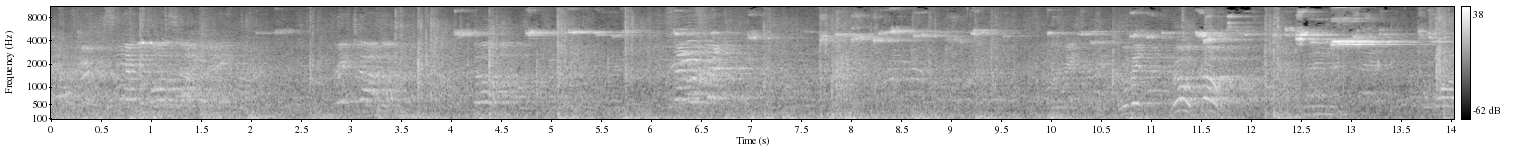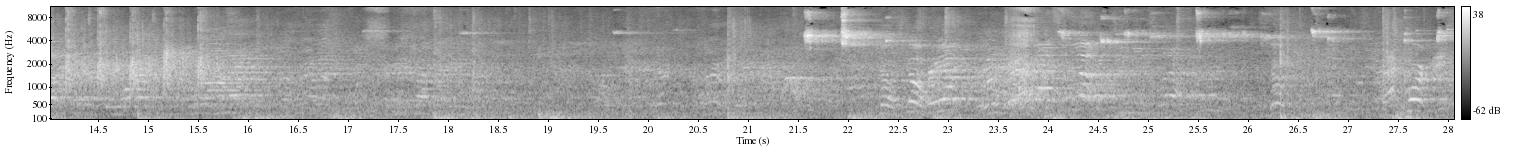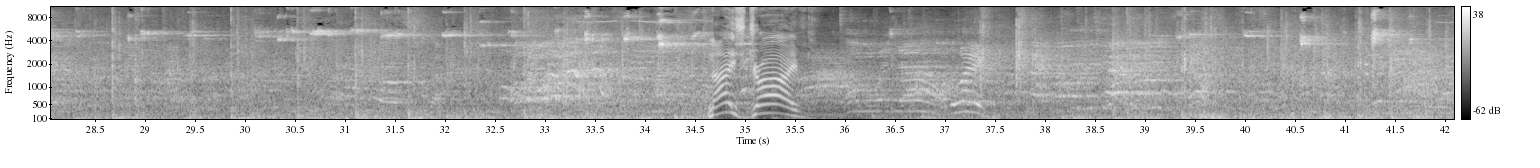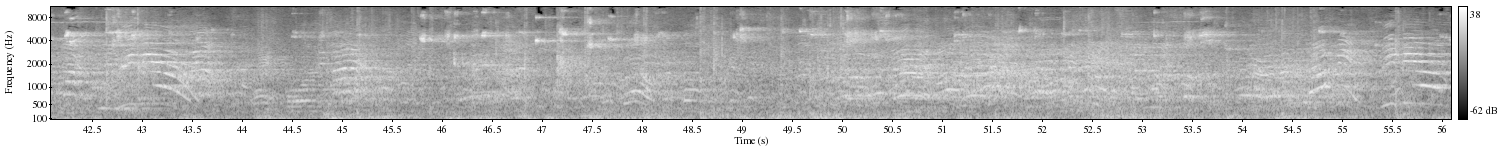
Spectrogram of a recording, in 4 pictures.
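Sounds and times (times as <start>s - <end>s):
sneakers squeaking on court: 3.5s - 6.0s, 7.0s - 10.5s
people calling out: 34.6s - 35.7s.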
